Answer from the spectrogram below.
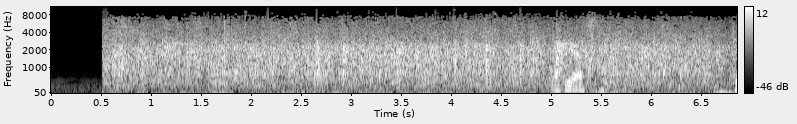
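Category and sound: crowd, people applauding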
